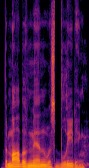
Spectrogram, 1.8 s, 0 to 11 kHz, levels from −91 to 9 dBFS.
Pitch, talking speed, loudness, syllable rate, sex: 95 Hz, 200 wpm, -18 LUFS, 4.4 syllables/s, male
